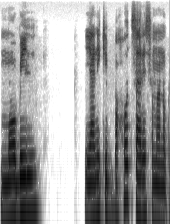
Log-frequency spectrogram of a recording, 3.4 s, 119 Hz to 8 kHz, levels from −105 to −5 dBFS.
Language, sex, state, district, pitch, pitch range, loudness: Hindi, male, Bihar, Kishanganj, 135 Hz, 130-145 Hz, -18 LUFS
